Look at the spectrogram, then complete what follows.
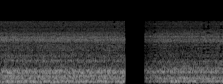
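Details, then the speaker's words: Chinese diesel heater in a 1988 Toyota Hiace campervan on full output, display two greens, two yellows, two reds, nearly full heat; steady even roar of burner and blower, clean one-second cut, no surging or popping; running normally. "there we go two greens two yellows two reds it's not putting out full heat yet but it's not far off"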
